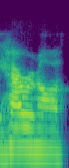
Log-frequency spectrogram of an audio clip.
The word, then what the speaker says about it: Harinot: we just switched it to Harinoth. So it's actually pronounced Harinot, but for we Americans, we just say Harinoth, just make it easier.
